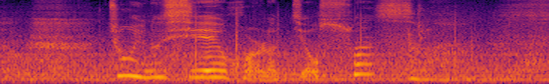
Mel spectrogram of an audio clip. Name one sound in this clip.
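A man and a woman talk quietly at a distance.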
